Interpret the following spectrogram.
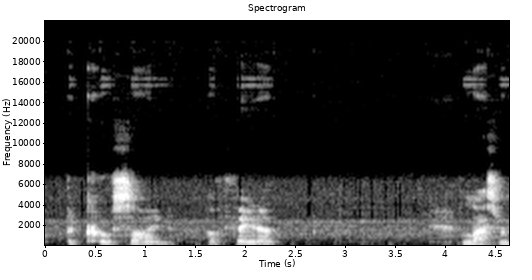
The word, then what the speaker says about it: cos: of theta the next one is called the cosine of theta the last one is called the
